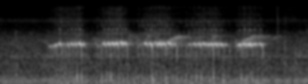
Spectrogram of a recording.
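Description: A cricket gives a run of clear, high, pure-toned chirps, each a fraction of a second long.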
